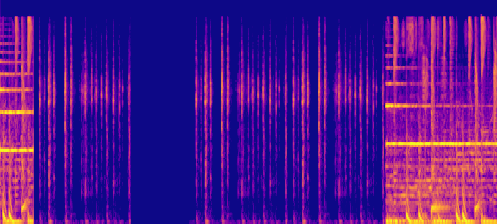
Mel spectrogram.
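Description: Bass-heavy background music that stops short less than a second in, then a faint computer-keyboard typing sound effect of quick clicks, broken by a second-long pause. The music comes back about two seconds before the end.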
